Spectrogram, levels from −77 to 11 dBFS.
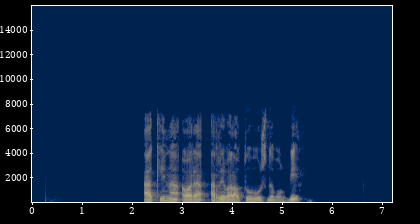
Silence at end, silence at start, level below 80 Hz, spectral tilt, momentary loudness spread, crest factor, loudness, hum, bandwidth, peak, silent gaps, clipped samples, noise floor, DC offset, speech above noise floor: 1.65 s; 2.25 s; -52 dBFS; -6.5 dB/octave; 8 LU; 20 dB; -21 LUFS; none; 7.8 kHz; -4 dBFS; none; under 0.1%; -86 dBFS; under 0.1%; 65 dB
